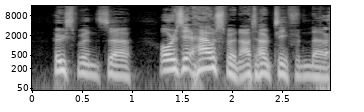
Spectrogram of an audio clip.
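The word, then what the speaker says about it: Housman: thumbed how did you how did you pronounce houseman then houseman as you just did how small that's good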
